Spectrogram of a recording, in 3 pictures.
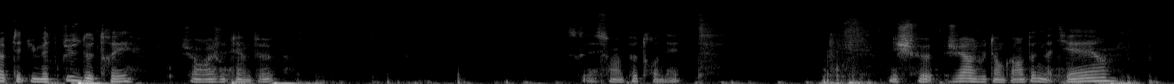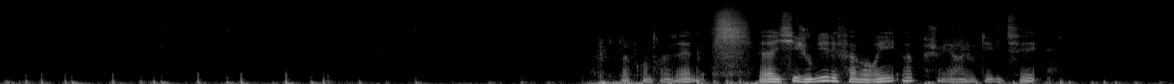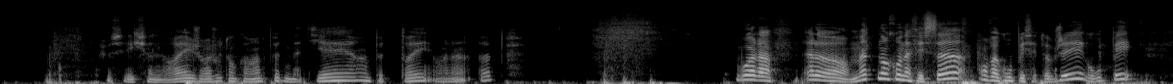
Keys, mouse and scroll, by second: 0.1 middle click, 0.5 F2, 0.9 click, 2.3 F6, 3.3 shift+click, 4.6-5.9 shift+drag, 6.2 shift+click, 6.9-8.3 shift+drag, 8.6 shift+F2, 8.7 shift+click, 9.3 click, 11.2 shift+F6, 11.3-15.3 shift+drag, 15.8 shift+click, 16.6 shift+click, 17.9 ctrl+shift+z, 18.7 shift+click, 19.5-24.1 shift+drag, 24.3 shift+F2, 24.4 shift+click, 25.4 F6, 25.9 shift+click, 27.1 shift+click, 27.6 shift+click, 29.7 shift+F1, 29.9 shift+middle click, 30.9 middle click, 31.4 KP_Subtract, 32.0 middle click, 32.6 click, 34.3 ctrl+g, 35.1 click.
